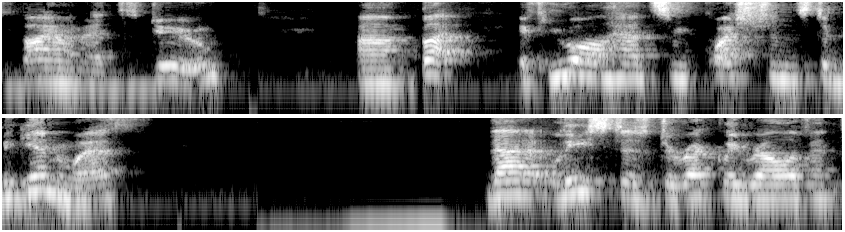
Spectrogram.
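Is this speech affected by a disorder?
No.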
